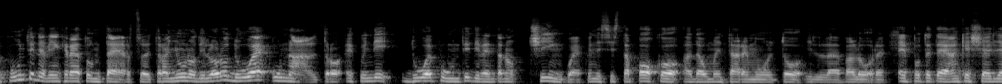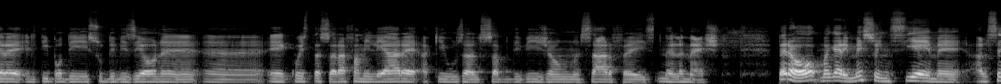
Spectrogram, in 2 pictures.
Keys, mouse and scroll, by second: 9.0-9.9 drag, 10.4 click, 11.7-14.9 drag.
